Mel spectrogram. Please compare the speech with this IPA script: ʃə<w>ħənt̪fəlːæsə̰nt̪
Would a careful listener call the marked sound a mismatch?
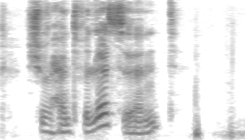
yes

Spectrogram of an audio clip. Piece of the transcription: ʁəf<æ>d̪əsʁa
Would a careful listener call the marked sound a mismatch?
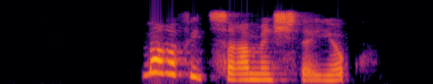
yes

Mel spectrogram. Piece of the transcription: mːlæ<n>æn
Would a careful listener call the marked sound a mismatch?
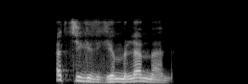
yes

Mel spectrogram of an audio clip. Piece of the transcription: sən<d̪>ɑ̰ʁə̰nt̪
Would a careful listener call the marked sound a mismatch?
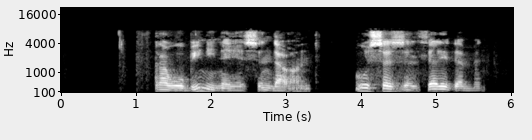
no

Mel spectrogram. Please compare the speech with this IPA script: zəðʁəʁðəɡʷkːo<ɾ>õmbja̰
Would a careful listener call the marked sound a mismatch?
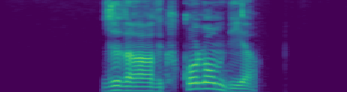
yes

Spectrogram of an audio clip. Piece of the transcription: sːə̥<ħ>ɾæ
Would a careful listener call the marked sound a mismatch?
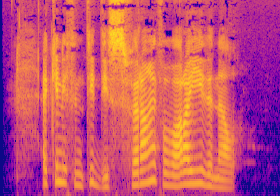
yes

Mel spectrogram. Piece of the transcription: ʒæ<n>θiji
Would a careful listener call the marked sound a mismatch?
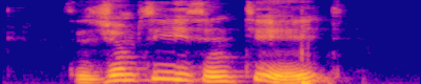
yes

